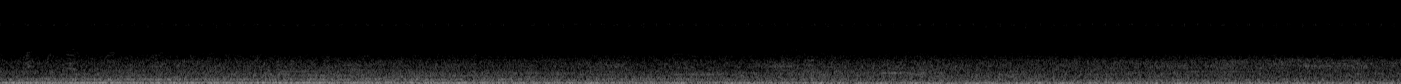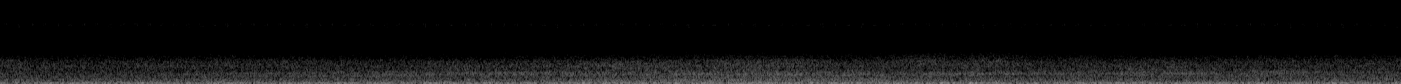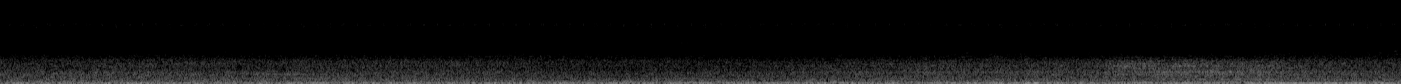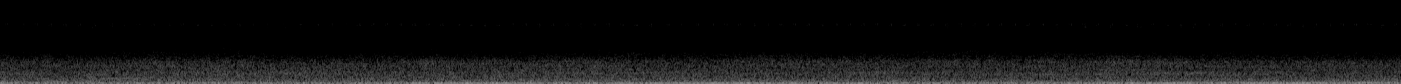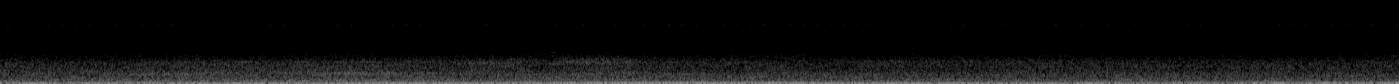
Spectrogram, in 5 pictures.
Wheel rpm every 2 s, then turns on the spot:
0, 0, 0, 0, 0, 0, 0, 0, 0, 0, 0, 0, 0, 0, 0, 0, 0, 0, 0, 0, 0, 0, 0, 0, 0, 0, 0, 0, 0, 0, 0, 0, 0, 0, 0.
none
